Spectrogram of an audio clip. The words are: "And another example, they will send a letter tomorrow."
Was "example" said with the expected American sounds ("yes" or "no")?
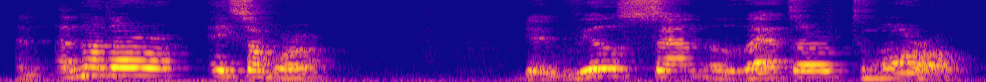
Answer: no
